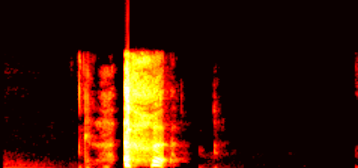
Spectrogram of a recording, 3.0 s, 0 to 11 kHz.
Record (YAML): cough_length: 3.0 s
cough_amplitude: 32768
cough_signal_mean_std_ratio: 0.18
survey_phase: beta (2021-08-13 to 2022-03-07)
age: 65+
gender: Female
wearing_mask: 'No'
symptom_none: true
smoker_status: Ex-smoker
respiratory_condition_asthma: false
respiratory_condition_other: false
recruitment_source: REACT
submission_delay: 1 day
covid_test_result: Negative
covid_test_method: RT-qPCR
influenza_a_test_result: Negative
influenza_b_test_result: Negative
